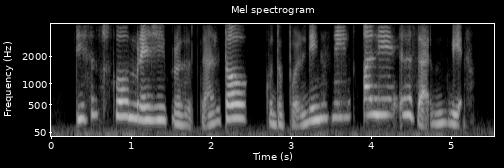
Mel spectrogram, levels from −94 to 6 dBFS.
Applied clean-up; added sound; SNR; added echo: neural diffusion model UNIVERSE++.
